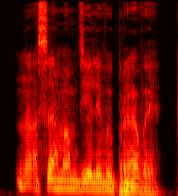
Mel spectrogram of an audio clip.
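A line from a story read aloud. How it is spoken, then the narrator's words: Sighing. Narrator (Russian): комендант вздохнул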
